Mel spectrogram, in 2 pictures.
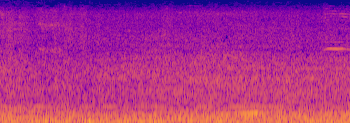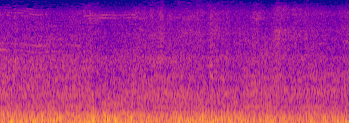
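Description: A train passing close by: a steady, loud rumble with a faint steady hum.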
